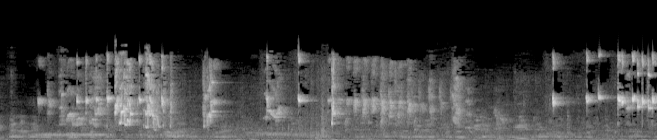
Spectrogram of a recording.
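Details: Many aviary lovebirds recorded live using a camera with two microphones: bursts of high squeaky chatter separated by quieter gaps, with faint background noise.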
